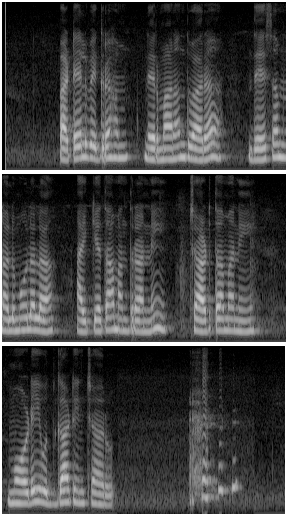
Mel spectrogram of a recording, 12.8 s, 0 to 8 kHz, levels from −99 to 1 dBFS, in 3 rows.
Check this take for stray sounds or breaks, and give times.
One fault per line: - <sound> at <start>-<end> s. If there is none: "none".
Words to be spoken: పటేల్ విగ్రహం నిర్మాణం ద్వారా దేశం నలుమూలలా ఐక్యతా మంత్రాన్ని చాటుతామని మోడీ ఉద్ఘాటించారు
- laugh at 11.3-12.1 s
